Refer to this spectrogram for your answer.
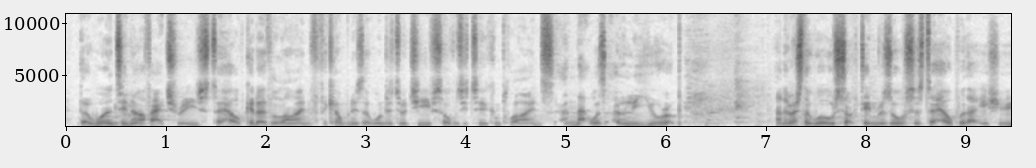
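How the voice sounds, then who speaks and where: Noticeable background noise sits under a man's very fast speech. His pitch is fairly high and his intonation monotone and flat. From England. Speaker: panel moderator and auditor. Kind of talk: conference panel discussion.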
